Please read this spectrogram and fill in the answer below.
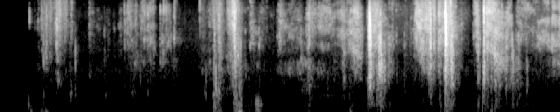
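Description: Irregular crackling and crinkling noises close to the microphone, coming in uneven spurts that grow louder from about two seconds in.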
